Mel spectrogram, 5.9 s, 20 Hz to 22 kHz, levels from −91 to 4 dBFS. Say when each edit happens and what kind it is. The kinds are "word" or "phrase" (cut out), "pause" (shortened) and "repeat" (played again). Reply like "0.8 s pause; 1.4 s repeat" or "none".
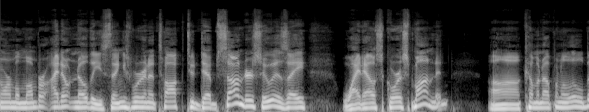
none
